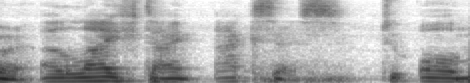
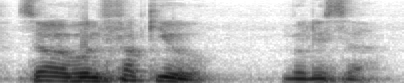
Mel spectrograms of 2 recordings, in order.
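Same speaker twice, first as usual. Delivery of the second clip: put-on Zeus in a hammy foreign accent; mock foreign accent; 3 semitones higher, 7 dB louder than usual. King of the gods mocking Melissa's accent. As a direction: boom it out as a grand foreign god. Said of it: "Are you mocking my accent".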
